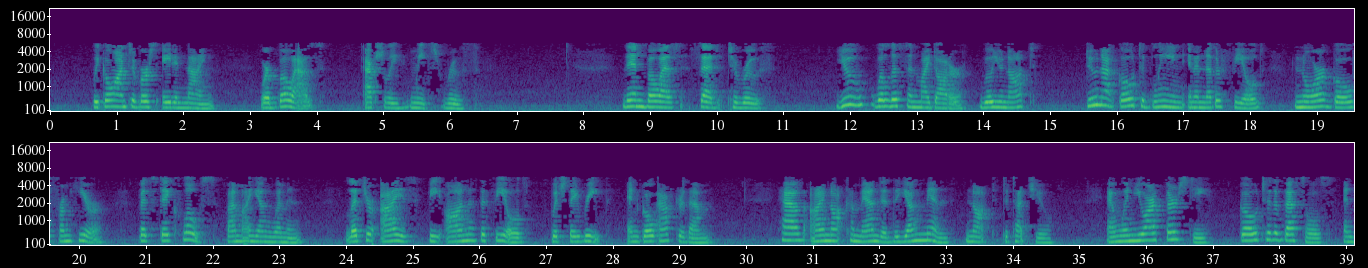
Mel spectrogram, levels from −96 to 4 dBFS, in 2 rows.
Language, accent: English, American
